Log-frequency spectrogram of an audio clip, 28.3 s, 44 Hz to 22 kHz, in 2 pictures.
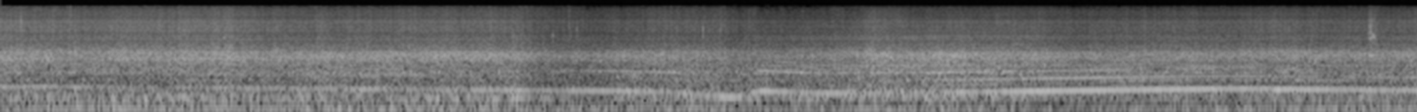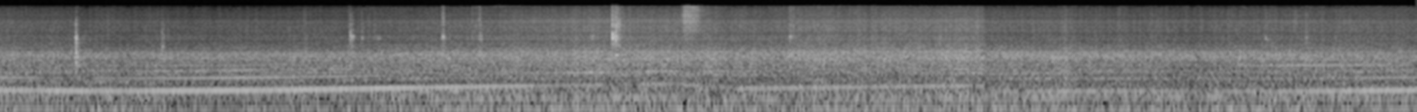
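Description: Mazda MX-5's four-cylinder engine heard from inside the cabin while lapping a race track, over heavy road and wind noise. The revs hold steady, dip sharply and climb again about seven seconds in, and dip briefly about twenty seconds in.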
